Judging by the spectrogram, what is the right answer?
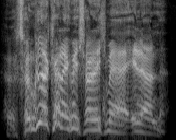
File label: jeers; Demoman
